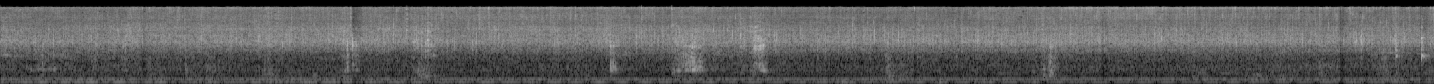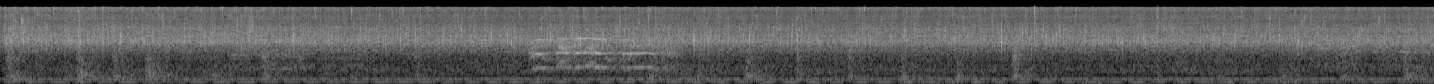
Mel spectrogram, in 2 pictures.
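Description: Sliced bitter gourd sizzling steadily as it stir-fries in a nonstick pan, with scattered taps and scrapes of a spatula against the pan, mostly in the first half. A steady low hum runs underneath.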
